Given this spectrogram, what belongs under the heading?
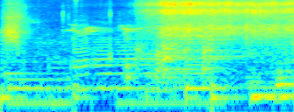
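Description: Asparagus hitting a hot grill, a close hissing sizzle that swells and grows louder after the first second and a half, with faint low background hum and a few clicks.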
